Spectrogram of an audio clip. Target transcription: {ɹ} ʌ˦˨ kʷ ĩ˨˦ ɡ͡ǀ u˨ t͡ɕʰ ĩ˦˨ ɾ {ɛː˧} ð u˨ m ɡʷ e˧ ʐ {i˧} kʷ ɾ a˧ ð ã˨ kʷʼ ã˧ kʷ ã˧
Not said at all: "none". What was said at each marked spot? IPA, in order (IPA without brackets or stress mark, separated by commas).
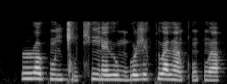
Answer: ɹ, ɛ˧, i˧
